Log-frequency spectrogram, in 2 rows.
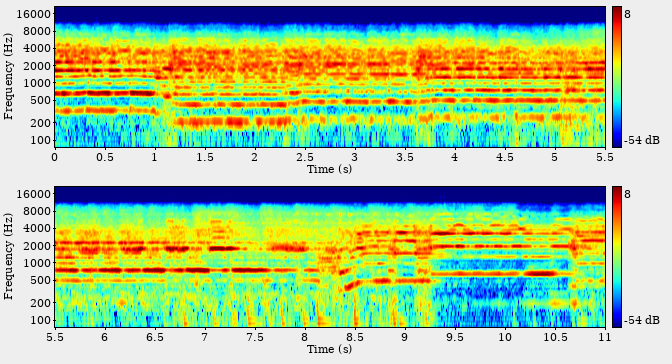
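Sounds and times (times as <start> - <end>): distorted electric guitar note: 0.0 - 11.0.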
